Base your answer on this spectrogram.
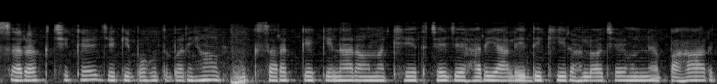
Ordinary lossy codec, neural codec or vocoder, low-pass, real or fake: none; codec, 24 kHz, 3.1 kbps, DualCodec; 7.2 kHz; fake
